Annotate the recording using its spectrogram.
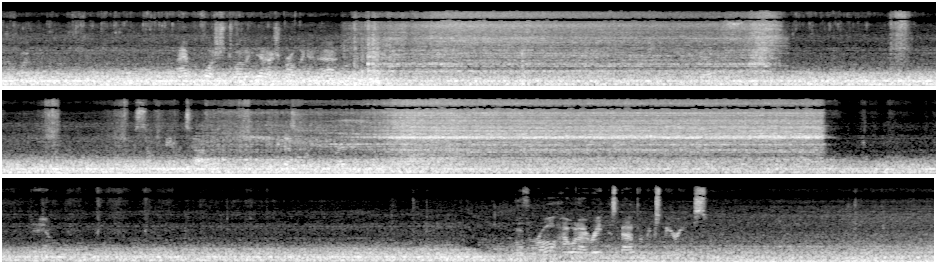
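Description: Steady airliner cabin drone heard inside the aircraft lavatory, with two stretches of rushing hiss, the first about four seconds in and the second, carrying a steady high whine, about thirteen seconds in and cutting off suddenly.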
